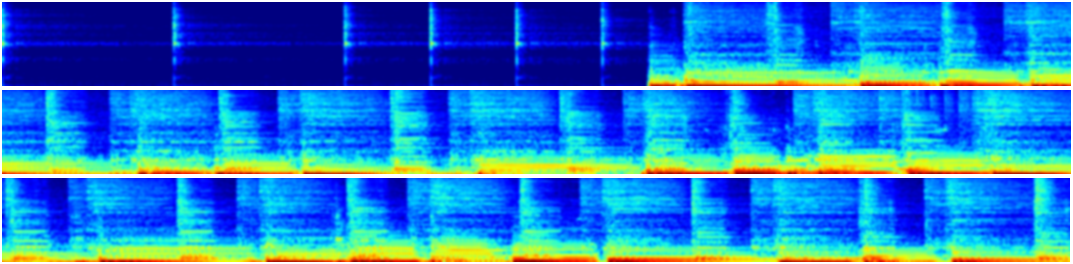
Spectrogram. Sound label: PIANO Play Along SWING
